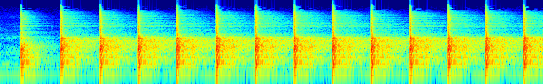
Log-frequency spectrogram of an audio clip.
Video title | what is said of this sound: cricket store online cricket bat ping comparison test | see how that one's got a bit of a different ping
